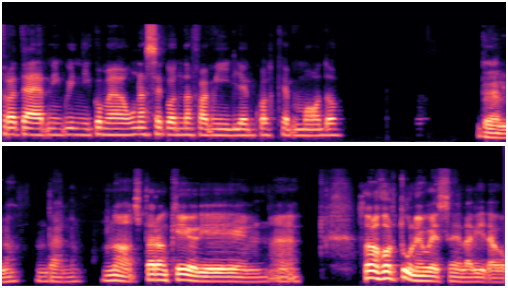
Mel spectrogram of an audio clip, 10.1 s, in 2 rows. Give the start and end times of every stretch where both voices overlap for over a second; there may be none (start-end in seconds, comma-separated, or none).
none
